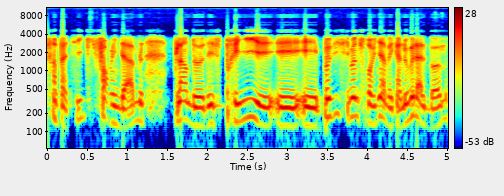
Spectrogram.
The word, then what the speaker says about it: Posy Simmons: Il y a aussi le retour de, j'espère que j'ai pas écorché son nom, Posy Simmons. – Ah, Posy Simmons, oui, c'est formidable.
